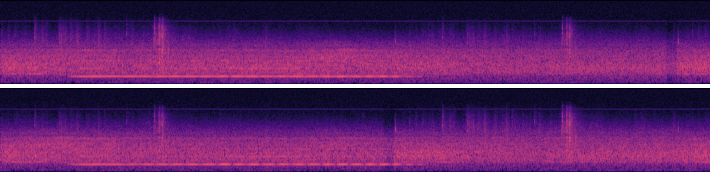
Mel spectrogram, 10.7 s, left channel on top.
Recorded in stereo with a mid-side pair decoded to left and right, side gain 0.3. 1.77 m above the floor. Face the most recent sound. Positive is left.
turn(degrees=30)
